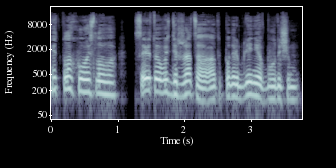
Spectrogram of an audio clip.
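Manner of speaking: a prim warning; Mai voice. Acted. Mai scolds her master's bad language. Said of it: "предупредила Май".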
